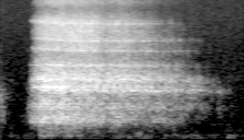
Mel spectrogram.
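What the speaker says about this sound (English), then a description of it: "Breathing out through the mouth." A slow, steady exhalation through the mouth during a qigong breathing session, one soft close breath that swells quickly and fades gradually over about two seconds, with no voice.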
